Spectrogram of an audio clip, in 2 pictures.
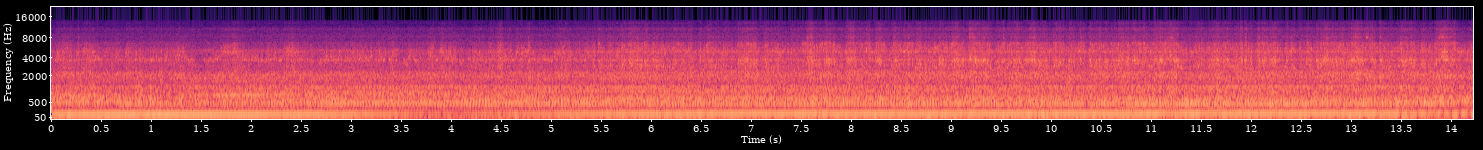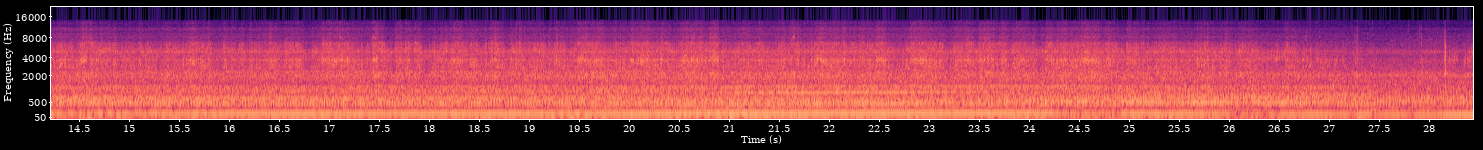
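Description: Suzuki GSX-R750 K5's inline-four engine running steadily at cruising revs through bends, with wind rush over the camera; the engine note dips slightly near the end as the throttle eases off.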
